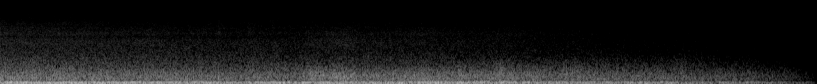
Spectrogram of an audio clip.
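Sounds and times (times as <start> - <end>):
large surf breaking at a point break on the Oregon coast: 0.2 - 6.7.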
